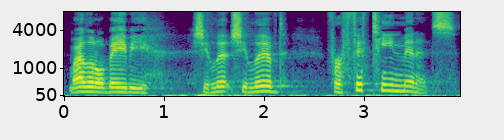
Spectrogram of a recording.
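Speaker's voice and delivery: soft, low, halting sorrow; quietly, with pauses to hold it together; subdued grief. Real, not acted. Father telling congregation of his baby's short life, real grief.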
